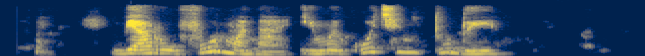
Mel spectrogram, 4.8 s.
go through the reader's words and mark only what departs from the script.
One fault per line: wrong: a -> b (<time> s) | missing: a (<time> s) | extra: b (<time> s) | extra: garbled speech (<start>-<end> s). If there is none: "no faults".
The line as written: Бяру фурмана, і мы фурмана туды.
wrong: фурмана -> коцім (2.7 s)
